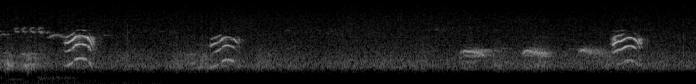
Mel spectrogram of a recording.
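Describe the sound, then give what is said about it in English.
A reed-bed bird of prey calls in a handful of sharp, high, wavering cries spaced a few seconds apart, with softer shorter calls in between, over a faint steady background hiss. “Let's listen to their call.”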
